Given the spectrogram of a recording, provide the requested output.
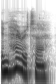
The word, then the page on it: inheritor: British English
